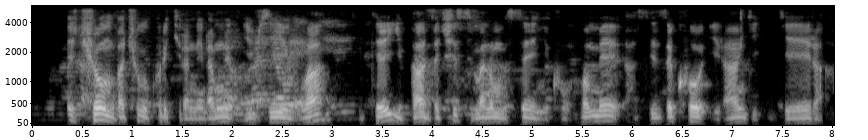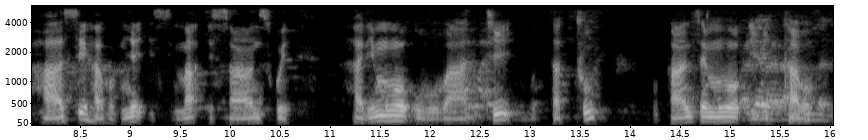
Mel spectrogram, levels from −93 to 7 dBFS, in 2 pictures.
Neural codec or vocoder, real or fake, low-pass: none; real; 5.4 kHz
